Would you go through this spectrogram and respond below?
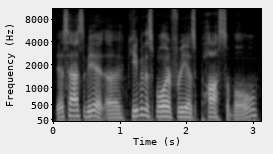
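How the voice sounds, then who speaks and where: A man giving casual, rambling commentary on video games, haltingly thinking out loud as he browses. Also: mid-range voice, animated, clean tone. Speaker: gaming video creator.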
